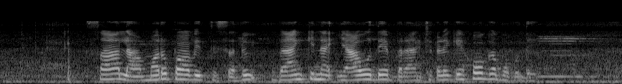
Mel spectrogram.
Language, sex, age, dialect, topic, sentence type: Kannada, female, 46-50, Mysore Kannada, banking, question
